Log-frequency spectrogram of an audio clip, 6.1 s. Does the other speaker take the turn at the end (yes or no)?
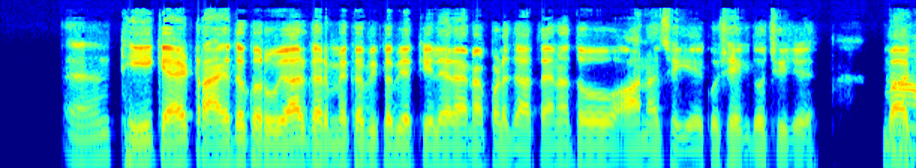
yes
